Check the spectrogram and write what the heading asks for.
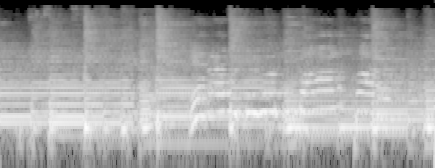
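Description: Acoustic guitar strummed in a steady rhythm, with a man's voice singing a drawn-out line over it from about halfway in.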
